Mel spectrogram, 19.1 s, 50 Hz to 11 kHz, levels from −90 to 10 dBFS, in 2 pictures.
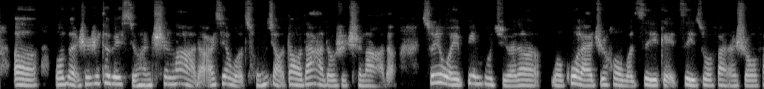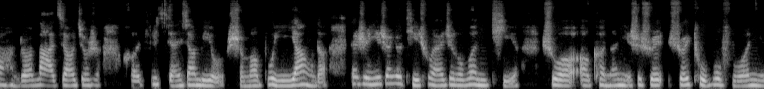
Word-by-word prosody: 呃， 210 -2 +3 0.2
我 225 +1 +2
本 230 -5 +1
身 245 +2 +2
是 265 +2 0
特 275 0 +2
别 250 -1 +5
喜 215 -6 -4
欢 200 +1 +1
吃 250 +4 +3
辣 240 -3 -2
的， - - -2
而 220 - -1
且 255 +2 -1
我 185 -6 -1
从 205 +5 -3
小 - - -1
到 225 -3 +1
大 235 -1 -1
都 190 -1 0
是 190 0 -3
吃 195 -1 -2
辣 185 -1 -3
的。 - - -6 0.3
所 280 - 0
以 300 - +4
我 260 -5 +6
也 215 -1 +4
并 265 -1 -1
不 240 -3 -1
觉 205 -3 -4
得 195 0 0
我 190 0 -1
过 260 +5 +4
来 195 -2 +3
之 220 +3 0
后， 220 -1 -1
我 180 -2 -1
自 220 +6 -2
己 200 -1 +6
给 195 - -1
自 225 - +1
己 200 - +5
做 200 0 -1
饭 200 -1 -2
的 185 - -4
时 190 0 -1
候 190 0 -1
放 215 +2 -5
很 200 -2 -7
多 185 +1 0
辣 195 -2 -1
椒， 195 0 -2
就 205 0 -4
是 200 -1 -6 0.3
和 180 -2 -5
之 235 +3 -5
前 190 -5 -3
相 210 +1 +2
比 195 - +4
有 185 - +1
什 - - +2
么 185 +2 -2
不 225 - +3
一 185 -2 +2
样 210 -2 +3
的。 - - -3 0.3
但 255 - -3
是 245 -1 +2
医 240 +2 +1
生 265 0 +1
就 260 -1 +3
提 200 -3 +1
出 230 - -4
来 195 -1 0
这 220 +2 0
个 205 -1 +1
问 205 -1 +2
题， 180 -3 -5 0.3
说： 200 -3 +3
“呃， 200 - 0
可 210 +1 -2
能 195 +1 0
你 200 - -1
是 215 +2 0
水 205 -1 +1
水 220 0 +2
土 200 -2 +2
不 220 +2 +1
服， 180 -3 -3
你 195 -2 +1
205 Hz, 285 characters per minute, -22 LUFS, 195-230 Hz, 0.3 s, 我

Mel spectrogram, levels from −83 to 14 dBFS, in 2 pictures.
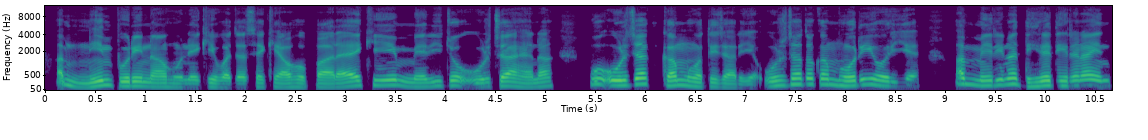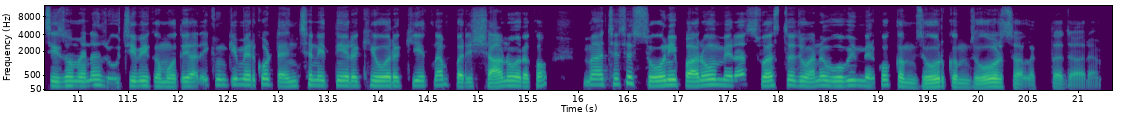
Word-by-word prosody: अब - - +2 0.2
नींद 150 +7 +3
पूरी 135 0 +4
ना 120 -3 0 0.2
होने 110 0 -2
की 120 - -2
वज़ह 110 +1 0
से 115 - -2
क्या 115 -2 0
हो 110 0 0
पा 105 -1 +3
रहा 110 +2 +2
है 140 +3 +5
कि 160 0 +1
मेरी 130 -2 -3
जो 155 -1 +2 0.2
ऊर्जा 130 +3 +2
है 110 -2 -2
ना, 130 +4 -1 0.4
वो 95 - +2 0.2
ऊर्जा 160 +5 +6 0.2
कम 155 +2 +4
होती 120 -1 -1
जा 110 -2 0
रही 100 -1 -6
है। - - -4
ऊर्जा 155 +7 +1
तो 190 0 +1
कम 180 -3 +1
हो 150 0 +5
रही 175 +4 0
हो 165 -5 +3
रही 130 -3 -6
है, 115 - -3 0.4
अब 195 - +4
मेरी 160 -1 0
ना 195 +2 +5
धीरे-धीरे 150 +4 +1
ना 170 - +4
इन 155 -3 +2
चीज़ों 145 +1 -1
में 145 - 0
ना 165 +3 -1
रुचि 125 +4 -4
भी 150 +1 +1
कम 135 -2 -4
होती 130 +1 -2
जा 135 - +2
रही - - -7
है - - -8
क्योंकि 175 +1 -4
मेरे 175 -1 0
को 185 - +1
टेंशन 145 +2 -3
इतनी 155 0 -1
रखी 145 +1 -3
हो 145 0 +5
रखी 145 +1 -3
है 150 - 0
इतना 165 +2 -4
परेशान 130 +1 +1
हो 150 -1 +3
रखा 130 +3 -1
हूँ 155 - -8 0.4
मैं 180 - 0
अच्छे 180 +1 -4
से 220 +3 -1
सो 145 -5 +2
नहीं 170 +1 +4
पा 140 -1 +6
रहा 160 +4 +2
हूँ 175 - +2
मेरा 165 +1 0
स्वस्थ 150 +3 -1
जो 145 -2 0
है 130 - -1
ना 155 - 0
वो 145 -1 0
भी 160 - +1
मेरे 135 -2 -2
को 170 0 -2
कमज़ोर-कमज़ोर 115 -1 +1
सा - - -5
लगता - - -9
जा - - -9
रहा - - -15
है। - - -21
145 Hz, 245 wpm, -22 LUFS, 125-160 Hz, 0.4 s, ऊर्जा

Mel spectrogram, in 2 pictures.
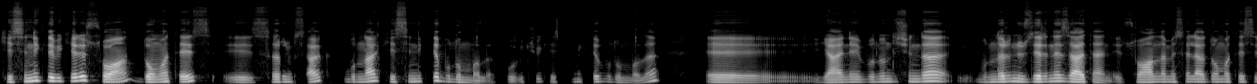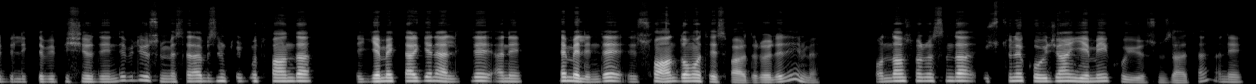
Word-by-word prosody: Kesinlikle, 155 +7 +3
bir 155 - -2
kere 165 +5 +6
soğan, 135 - +3
domates, 125 +4 +2
eee, 105 0 -7
sarımsak, 120 +7 -3
bunlar 125 +6 +1
kesinlikle 135 +4 -4
bulunmalı, 105 - -9
bu 110 - -12
3'ü 115 +5 -19
kesinlikle 125 +2 -11
bulunmalı. 110 - -9 0.5
Eee, 110 - -3 1.0
yani, 110 +2 -1
bunun 125 +3 -6
dışında, 140 +3 +2
ü - - -27
bunların 120 +5 0
üzerine, 130 +3 +3
zaten, 115 -7 +4
eee, - - -15
soğanla, 115 +2 -1
mesela, 125 0 -3
domatesi 125 0 -8
birlikte 125 0 -9
bir 125 0 -8
pişirdiğinde 130 +4 -6
biliyorsun, 185 -7 -5
mesela, 145 +3 -2
bizim 155 +2 -5
Türk 150 0 -15
mutfağında, 155 +1 +2 0.4
eee, 125 - -10
yemekler 155 +2 +5
genellikle, 160 0 +1
hani, 140 -1 -4 0.4
temelinde, 155 -1 +4
eee, 125 - -12
soğan, 145 +3 +2
domates 150 -6 +1
vardır. 100 -1 -3
Öyle 110 +6 -2
değil 220 +3 -6
mi? 100 -7 -11 0.5
Ondan 160 +5 +1
sonrasında 165 0 -1
üstüne 165 +4 -3
koyacağın 155 0 +1
yemeği 150 0 +1
koyuyorsun 100 -9 -11
zaten. 95 - -11
Hani, 115 -6 -11
130 Hz, 130 wpm, -23 LUFS, 120-155 Hz, 1.0 s, kere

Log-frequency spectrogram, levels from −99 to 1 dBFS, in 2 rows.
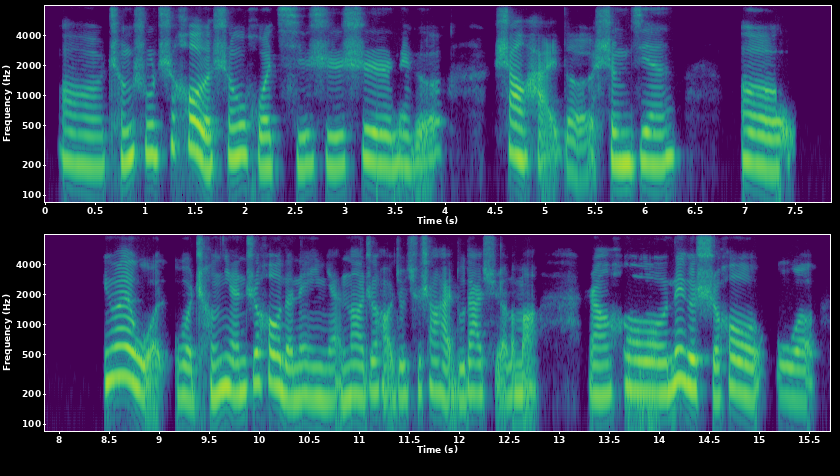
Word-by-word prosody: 嗯， 205 -3 -4
成 220 +4 +1
熟 260 -1 0
之 255 +5 -2
后 295 -3 +6
的 195 -3 +4
生 240 +5 +1
活 195 -5 -1
其 195 0 -6
实 200 -1 -3
是 205 -1 +1
那 200 -1 -2
个 275 +7 -6 0.5
上 245 -4 +3
海 - - -5
的 160 -5 -7
生 210 -1 +3
煎。 215 +3 0 0.6
呃， 205 -5 +2 1.1
因 265 - +3
为 300 -1 +5
我 225 -6 +3
我 195 -2 -2
成 195 +4 -2
年 220 -2 +4
之 260 +3 0
后 255 -1 +3
的 190 -5 +2
那 190 +1 -2
一 190 - -2
年 180 0 -4
呢， 195 0 -1
正 215 +2 -3
好 235 - -4
就 195 -1 -4
去 200 +2 -9
上 215 -1 -4
海 180 - -2
读 185 -3 -4
大 205 +1 -2
学 205 +1 -8
了 200 +1 -4
嘛。 200 - -3 0.5
然 195 0 -1
后 215 -3 +1
那 270 +5 +5
个 230 -2 +8
时 220 -4 -2
候 195 -1 0
我 190 +3 -4
205 Hz, 190 characters per minute, -23 LUFS, 195-230 Hz, 1.1 s, 个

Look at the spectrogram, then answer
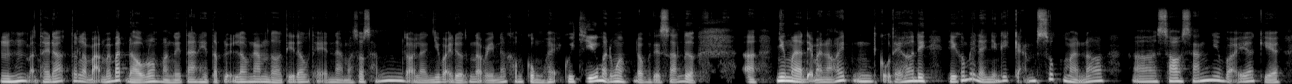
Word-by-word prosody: Ừm 130 -1 +4
hưm, 160 +2 +4
bạn 160 - -8
thấy 120 - -1
đó, 130 +5 0
tức 155 - -3
là 140 - 0
bạn 115 - -2
mới 125 - +1
bắt 185 +2 +2
đầu, 100 -1 +2
đúng - - +2
hông? 130 - -2
Mà 105 - -1
người 95 0 -2
ta 115 +2 -3
thì 110 - -1
tập 110 - -6
luyện 125 0 -3
lâu 115 0 0
năm 120 0 0
rồi 100 -2 -2
thì - - -2
đâu 115 -1 -2
thể - - -8
nào 105 -1 -4
mà 95 - -5
so 110 +5 -3
sánh, 170 +9 +1
gọi 150 - -3
là, 100 - -4
như 105 +3 -2
vậy 120 +1 -3
được, 100 0 -1
tại 120 - -3
vì 95 - -3
nó 115 +5 -3
không 125 -2 -5
cùng 105 -5 -1
hệ 115 - -3
quy 120 - +1
chiếu 145 +5 +5
mà, 175 - +6
đúng 130 +2 +2
hông? 125 - +2
Đâu 105 - -2
có 105 - -7
thể - - -2
sánh 110 +3 -2
được. 115 -9 0 0.4
À, 110 - -2 0.2
nhưng 170 0 +10
mà 135 -7 +6
để - - +1
mà 100 - -1
nói, 130 +13 +1
ưm, 140 -5 0
cụ 135 - -6
thể - - -4
hơn 150 +5 +4
đi, 160 -1 +6 0.2
thì 125 - +4
không 195 - +2
biết 240 - 0
là - - +2
những 115 +6 -2
cái 175 +2 -1
cảm 165 - -2
xúc 235 +8 -1
mà 130 -9 +1
nó, 145 +11 -1 0.3
ờ, 130 +1 -1
so 150 +3 +2
sánh 150 +6 +1
như 190 -2 +4
vậy 150 - -3
á 150 - +1
kìa, 105 0 -1
125 Hz, 360 wpm, -23 LUFS, 110-155 Hz, 0.4 s, nhưng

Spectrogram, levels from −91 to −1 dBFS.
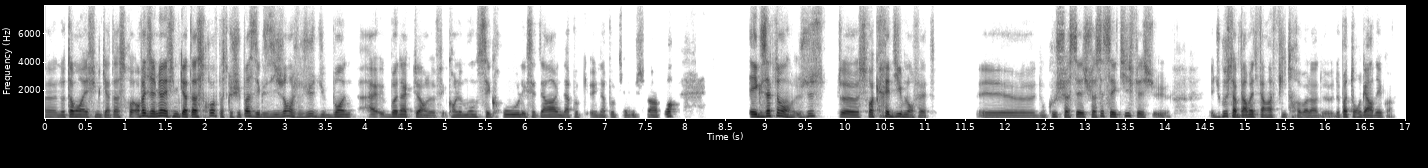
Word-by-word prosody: notamment, 130 +3 +3
les 120 - +1
films 125 +1 -7
catastrophes. 125 +4 -3
En - - +1
fait, 195 - +8
j'aime 165 -1 +6
bien 190 - +8
les - - +9
films 160 -1 -1
catastrophes, 145 +7 +5
parce 135 - -6
que - - -5
je - - -4
suis 135 - -5
pas 170 - +5
z 135 - -3
exigeant, 135 +6 -1
j'ai 115 -3 -9
juste 155 0 -3
du 125 - -6
bon 135 +2 +1 0.2
ac 130 0 -4
bon 130 +1 0
acteur, 130 -3 0
le 95 -2 -8
fait - - -18
quand 120 - -8
le 115 - -3
monde 125 +2 -5
s'écroule 130 +1 -2
et 120 - -3
cetera, 120 +2 -2
une 115 -2 -5
apoca 110 +1 -10
une 115 -2 -9
apocalypse, 110 +2 -11
peu - - -5
importe. 160 +8 -3 0.9
Exactement, 155 -1 +6
juste, 170 +9 -6 0.2
heu, 120 -3 +4
soit 145 +5 +1
crédible, 150 -3 +2
en 115 - -3
fait. 100 -3 -9 0.5
Et, - - -14
heu, 100 -1 -6
du 105 +2 -14
coup 140 +7 -7
je 135 - -5
suis 125 - +1
assez 135 +4 +2
je - - -5
suis - - -3
assez 175 - -1
sélectif 145 +1 0
et 120 - +1
je - - -5
suis 65 +1 -10 0.6
et - - -11
du 115 - -11
coup, 165 - 0
ça 140 - +5
me - - -4
permet 125 +3 +4
de - - -15
faire 120 - -1
un 110 - -1
filtre 130 -5 -9
voilà 100 -4 -4
de - - -13
de 105 - -9
pas 130 - +3
tout 120 - -4
regarder 100 -3 0
quoi. - - -19
125 Hz, 270 wpm, -23 LUFS, 115-140 Hz, 0.9 s, les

